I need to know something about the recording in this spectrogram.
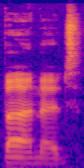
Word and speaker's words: Bernard: the arnold reveal we get confirmation that it's pronounced bernard it's just everything that we could possibly want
